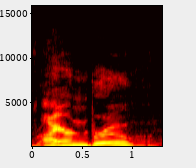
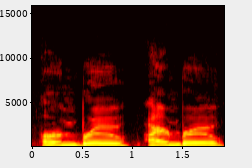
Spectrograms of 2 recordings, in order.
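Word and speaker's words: Irn-Bru: But so there's this drink in Scotland, and I don't know how it's pronounced. I've only seen it on the internet. Is it Iron Brew? IRN space BRU. Iron Brew, whatever.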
